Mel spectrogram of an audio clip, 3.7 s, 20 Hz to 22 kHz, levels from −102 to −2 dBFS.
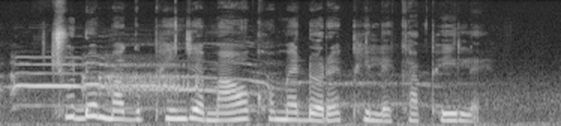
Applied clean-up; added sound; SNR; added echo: none; Chicken, rooster; 8 dB; none.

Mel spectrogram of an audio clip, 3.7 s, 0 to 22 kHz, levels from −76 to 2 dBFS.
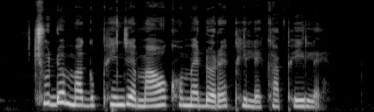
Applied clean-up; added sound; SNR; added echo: none; none; none; none.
